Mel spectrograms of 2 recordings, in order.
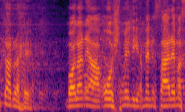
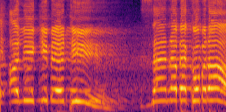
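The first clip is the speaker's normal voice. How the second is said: full-force majlis recitation; 10 semitones higher, 10 dB louder than usual. Acted. The preacher voices the Imam calling his sons in a high loud wail. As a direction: call the names out as a mourning preacher.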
